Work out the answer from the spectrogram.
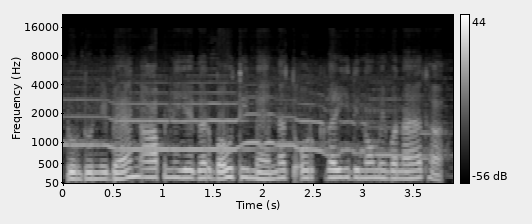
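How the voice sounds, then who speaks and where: A man's voice: fairly high pitch, fairly even intonation, normal speed, music in the background, natural voice. A man voicing an earnest, protective male bird in a storybook cartoon, on dull lo-fi audio. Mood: righteous, determined. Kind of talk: Hindi moral-story cartoon dubbing.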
